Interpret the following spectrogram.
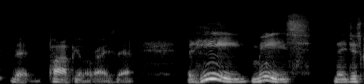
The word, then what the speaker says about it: Mies: was sullivan that that popularized that but he meece they just called me so you just write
